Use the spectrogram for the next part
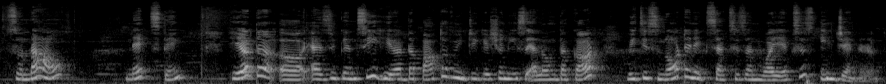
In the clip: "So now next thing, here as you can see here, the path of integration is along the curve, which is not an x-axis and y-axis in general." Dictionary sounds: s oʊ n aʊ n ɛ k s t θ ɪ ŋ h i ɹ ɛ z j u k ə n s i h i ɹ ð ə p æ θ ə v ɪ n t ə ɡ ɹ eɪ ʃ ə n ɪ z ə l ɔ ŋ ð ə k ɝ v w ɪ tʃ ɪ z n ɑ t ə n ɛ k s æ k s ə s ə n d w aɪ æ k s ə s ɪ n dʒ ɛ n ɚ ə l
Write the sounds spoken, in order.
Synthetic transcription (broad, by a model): s oʊ n aʊ n ɛ k s t t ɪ ŋ h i ɹ ɛ z j u k ə n s i h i ɹ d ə p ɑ t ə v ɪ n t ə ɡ eɪ ʃ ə n ɪ z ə l ɔ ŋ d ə k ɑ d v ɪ tʃ ɪ z n ɑ t ə n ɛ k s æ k s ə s ə n d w aɪ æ k s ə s ɪ n dʒ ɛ n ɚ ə l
